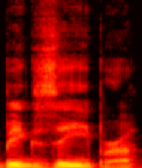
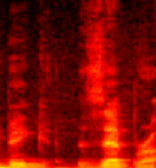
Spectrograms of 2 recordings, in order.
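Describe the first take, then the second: First: Zebra is said with an American pronunciation. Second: Zebra is said with a British pronunciation.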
